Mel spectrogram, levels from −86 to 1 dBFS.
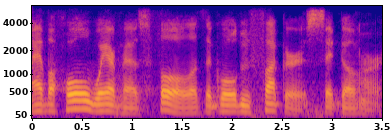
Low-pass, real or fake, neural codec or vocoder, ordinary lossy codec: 5.4 kHz; fake; codec, 16 kHz, 0.5 kbps, FunCodec, trained on LibriTTS, 25 frames a second; Opus, 16 kbps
